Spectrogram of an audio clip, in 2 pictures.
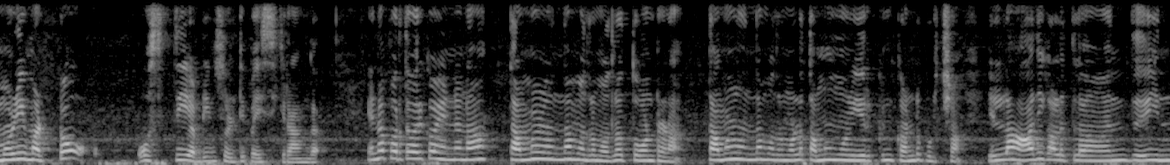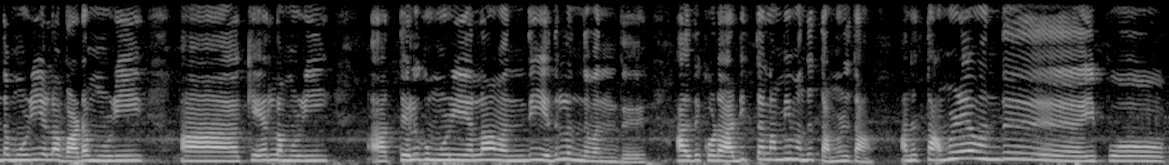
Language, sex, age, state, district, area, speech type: Tamil, female, 18-30, Tamil Nadu, Chennai, urban, spontaneous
